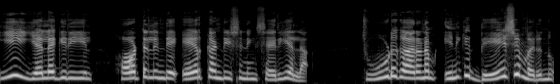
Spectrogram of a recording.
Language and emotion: Malayalam, angry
